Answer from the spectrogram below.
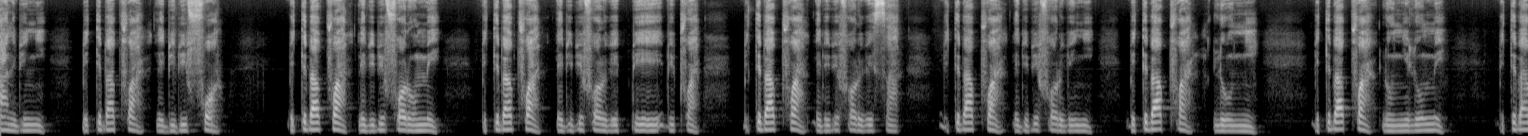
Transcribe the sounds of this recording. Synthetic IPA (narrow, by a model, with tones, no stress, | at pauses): a˦ne˨bi˦ɲi˨ | bi˨te˦ba˦pwa˦˨ɾle˨bi˨bi˦fɔ˦ɾ | bi˨te˦ba˦pwa˦ɾle˨bi˨bi˦fɔ˦ɾo˨˦me˨ | b̥i˨te˦ba˦pwa˦˨ɾle˨bi˨bi˦fɔ˦ɾbi˦pwa˦˨ɾ | bi˨te˦ba˦pwa˦ɾle˨bi˨bi˦fɔ˦ɾe˨bi˦sa˦ɾ | bi˨te˦ba˦pwa˦ɾle˨bi˨bi˦fɔ˦ɾe˨bi˦ɲi˨ | bi˨te˦ba˦pwa˦˨ɾ | lo˨ɲi˨ | bi˨te˦ba˦pwa˦ɾlo˨ɲi˨lo˨˦me˨ | b̥i˨te˦ba˦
